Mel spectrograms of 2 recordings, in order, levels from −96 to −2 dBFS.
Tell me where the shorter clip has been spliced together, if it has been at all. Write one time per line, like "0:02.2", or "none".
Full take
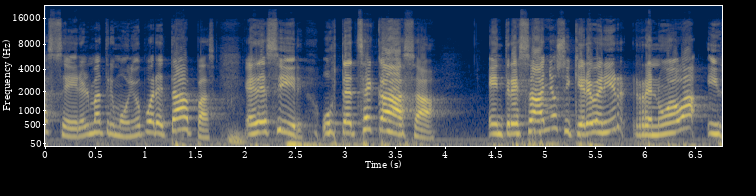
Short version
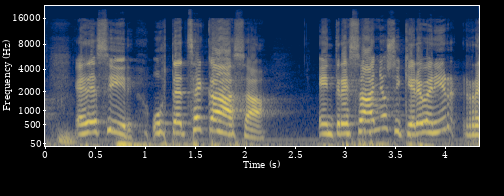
none

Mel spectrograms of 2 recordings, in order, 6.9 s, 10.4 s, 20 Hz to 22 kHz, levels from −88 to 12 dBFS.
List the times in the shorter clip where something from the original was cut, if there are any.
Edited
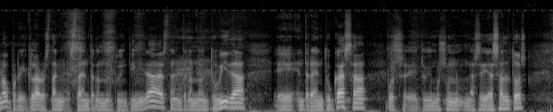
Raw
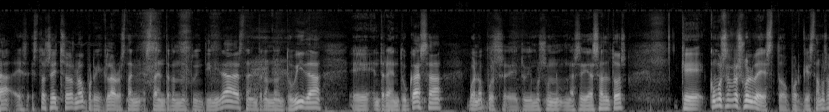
0:04.8

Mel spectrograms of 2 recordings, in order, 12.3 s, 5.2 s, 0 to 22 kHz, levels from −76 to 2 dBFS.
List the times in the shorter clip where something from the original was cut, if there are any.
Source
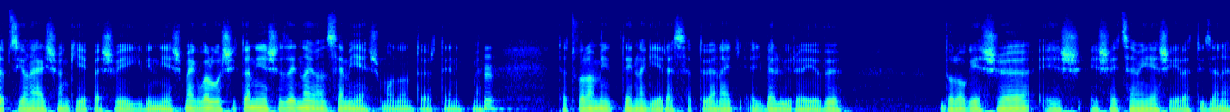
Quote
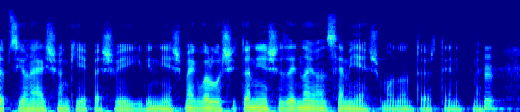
none

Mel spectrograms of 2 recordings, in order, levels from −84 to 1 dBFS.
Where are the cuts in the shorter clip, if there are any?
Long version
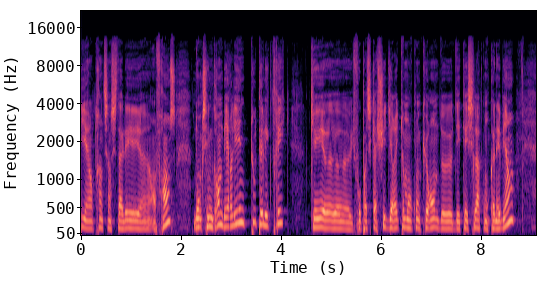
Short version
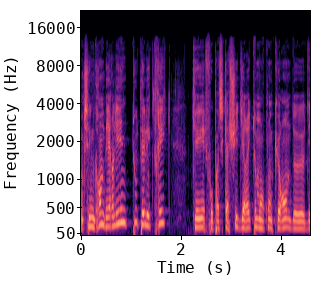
0:02.4

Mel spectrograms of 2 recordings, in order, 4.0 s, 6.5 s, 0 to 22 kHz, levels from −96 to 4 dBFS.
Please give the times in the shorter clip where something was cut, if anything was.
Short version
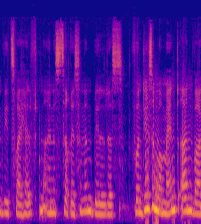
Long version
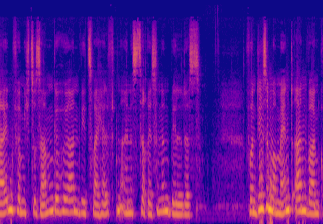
0:02.6

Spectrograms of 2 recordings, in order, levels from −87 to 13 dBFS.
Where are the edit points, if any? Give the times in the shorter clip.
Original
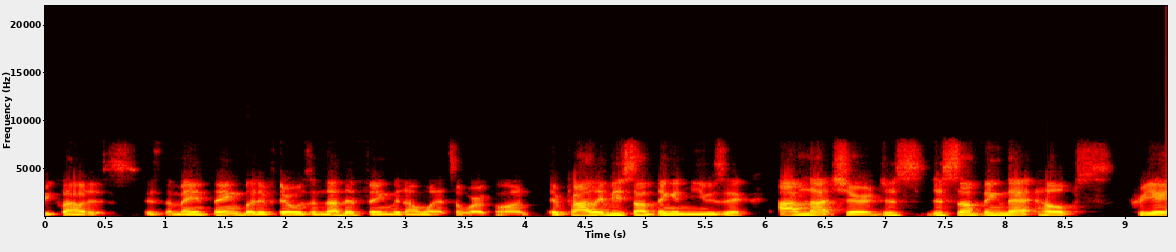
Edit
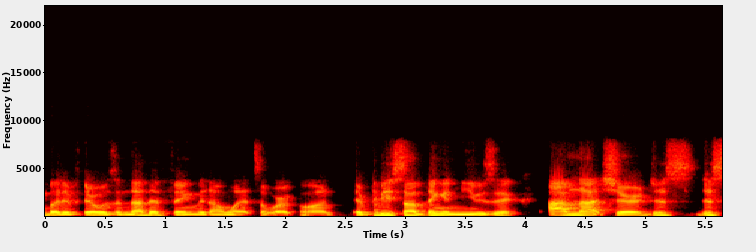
0:02.7

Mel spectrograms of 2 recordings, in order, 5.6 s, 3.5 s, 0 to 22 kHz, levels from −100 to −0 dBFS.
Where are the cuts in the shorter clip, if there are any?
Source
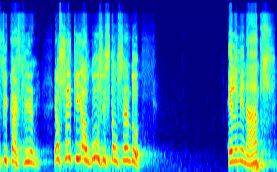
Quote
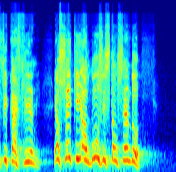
none

